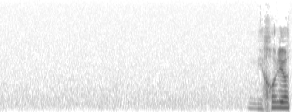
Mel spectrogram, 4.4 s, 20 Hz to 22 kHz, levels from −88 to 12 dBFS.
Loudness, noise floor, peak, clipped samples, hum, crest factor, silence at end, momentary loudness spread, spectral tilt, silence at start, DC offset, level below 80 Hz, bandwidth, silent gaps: -34 LUFS; -62 dBFS; -12 dBFS; under 0.1%; none; 26 dB; 0.05 s; 21 LU; -4.5 dB/octave; 3.75 s; under 0.1%; -84 dBFS; over 20 kHz; none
